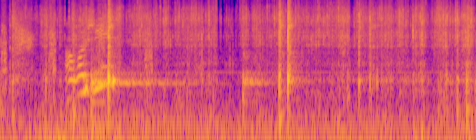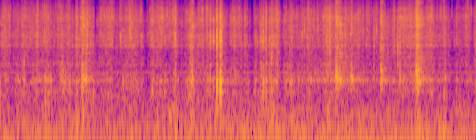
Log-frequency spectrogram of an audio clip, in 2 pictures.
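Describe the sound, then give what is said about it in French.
Dry leaves being moved rustle and crinkle continuously, with irregular crisp crackles and a few sharper snaps; a brief voice is faintly heard near the start. “Faut que tu bouges les feuilles.”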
